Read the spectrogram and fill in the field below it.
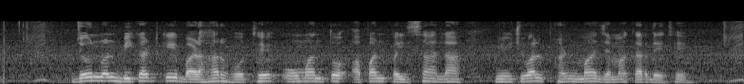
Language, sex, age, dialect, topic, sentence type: Chhattisgarhi, male, 18-24, Western/Budati/Khatahi, banking, statement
